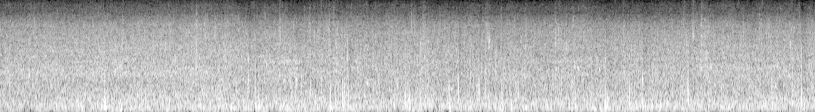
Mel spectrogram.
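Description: Heavy monsoon rain falling during days of downpour alongside rushing, high-pressure flood water, a loud, unbroken wash of roaring noise with no pauses.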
